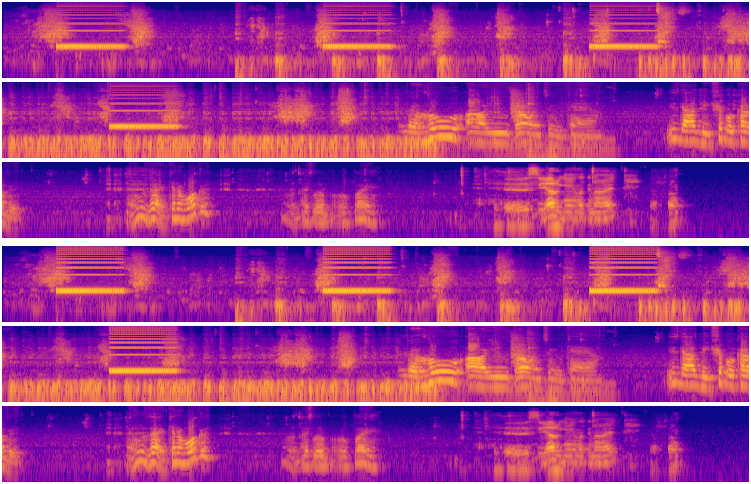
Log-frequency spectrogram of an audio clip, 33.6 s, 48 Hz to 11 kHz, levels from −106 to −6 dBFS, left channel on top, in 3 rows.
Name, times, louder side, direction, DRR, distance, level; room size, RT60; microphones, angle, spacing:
voice 1, 0.4-1.0 1.8-2.3 3.8-4.0 4.7-5.0 6.4-6.7 7.4-7.7 8.8-9.1 9.8-10.2 10.7-11.2 11.9-12.2 12.6-12.8 13.6-13.9 15.3-15.9 16.2-16.5 18.8-19.0, left 1 dB, 30° left, 3.2 m, -36 dB
sound 1, 0.8-1.8 4.8-5.8 8.8-9.8 12.8-13.8, right 3 dB, 50° right, 1.5 m, -24 dB
sound 2, 3.5-4.7 4.9-6.8 7.5-7.8 8.1-8.2 8.4-8.8 9.5-20.3, right 1 dB, 70° left, 4.2 m, -38 dB
voice 2, 17.1-20.2 21.2-22.6 24.2-25.5 26.6-28.1, right 3 dB, 35° right, 1.3 m, -31 dB
voice 3, 29.9-31.9 32.1-32.5, left 5 dB, 90° left, 0.8 m, -33 dB
12.5 x 5.7 x 4.4 m
head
